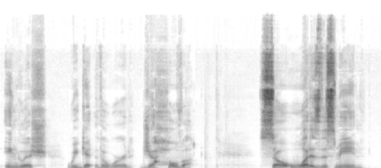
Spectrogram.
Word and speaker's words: Jehovah: sound familiar at all when we write this word in english the yah is changed to a ja and the w is changed to a v resulting in the word jehovah so let's go over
